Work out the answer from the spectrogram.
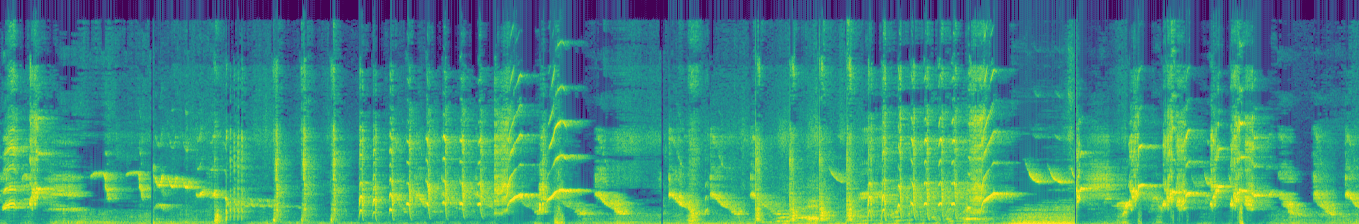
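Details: Black-winged myna singing a training master song: long bursts of rapid clicks and rattles, squeaky whistled slurs and harsh notes, with a brief low thump partway through.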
